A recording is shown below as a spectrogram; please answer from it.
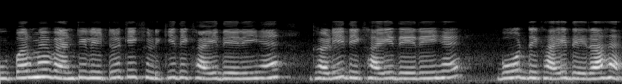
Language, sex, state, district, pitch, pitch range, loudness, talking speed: Hindi, female, Bihar, Jahanabad, 290 Hz, 270-310 Hz, -15 LUFS, 185 wpm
